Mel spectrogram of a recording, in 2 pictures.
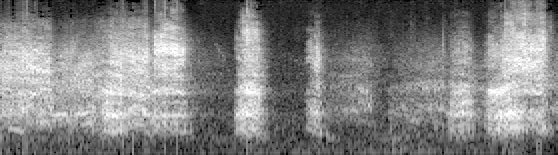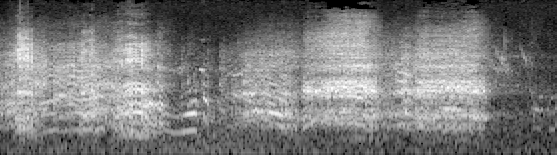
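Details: Raucous, overlapping screeches from sulphur-crested cockatoos eating birdseed, wheat and sunflower seeds tossed out near an eastern gate, rough bursts repeated in quick succession.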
